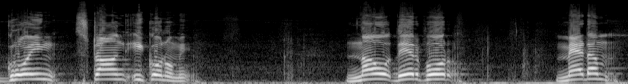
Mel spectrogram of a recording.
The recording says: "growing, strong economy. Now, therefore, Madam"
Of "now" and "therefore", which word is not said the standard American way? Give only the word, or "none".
therefore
